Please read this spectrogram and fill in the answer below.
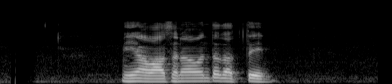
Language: Sinhala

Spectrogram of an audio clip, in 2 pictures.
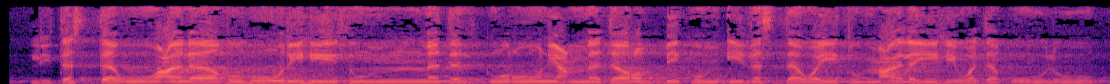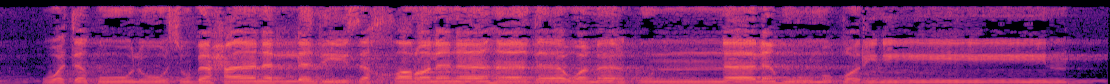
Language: Arabic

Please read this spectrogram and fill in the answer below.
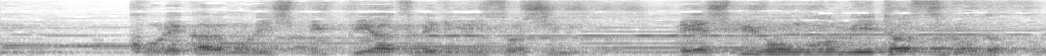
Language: Japanese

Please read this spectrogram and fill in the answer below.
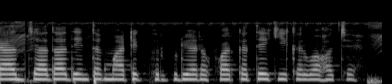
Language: Magahi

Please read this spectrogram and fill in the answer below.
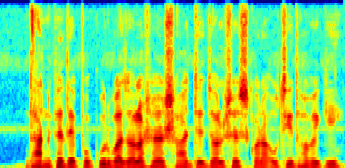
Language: Bangla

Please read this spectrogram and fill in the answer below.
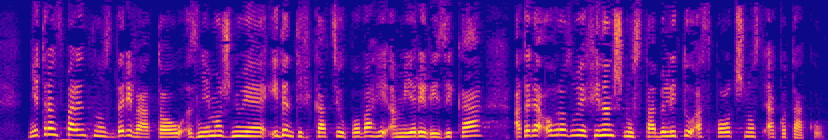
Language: Slovak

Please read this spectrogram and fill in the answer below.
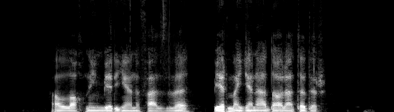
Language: Uzbek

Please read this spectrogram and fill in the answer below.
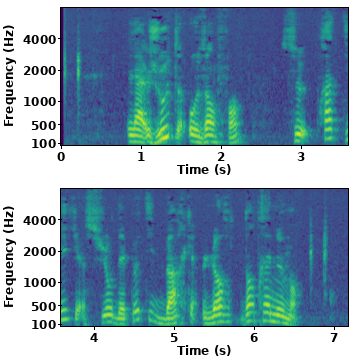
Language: French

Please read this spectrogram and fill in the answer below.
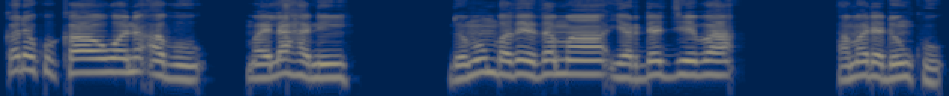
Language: Hausa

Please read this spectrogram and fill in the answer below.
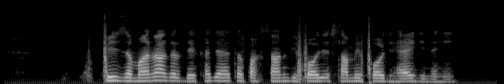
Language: Urdu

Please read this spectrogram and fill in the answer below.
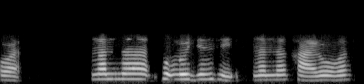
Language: Manipuri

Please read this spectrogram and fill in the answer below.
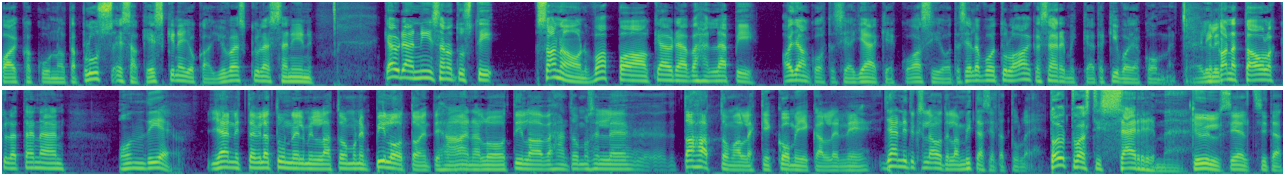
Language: Finnish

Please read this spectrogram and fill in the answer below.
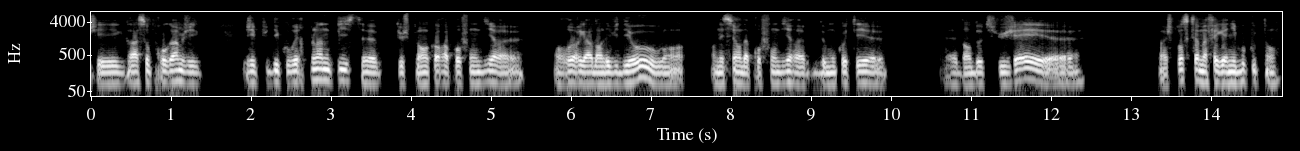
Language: French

